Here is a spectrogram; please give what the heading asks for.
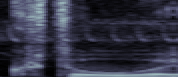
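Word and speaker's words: Couto: Parce que En plus, j'ai fait une erreur aussi dans le nom de David, David Couteau, qui s'écrit C-O-U-T-O.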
